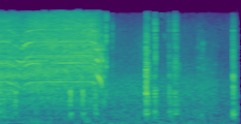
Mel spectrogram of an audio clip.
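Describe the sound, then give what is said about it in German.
A power tool whirs loudly for about a second as engineers loosen screws on a broken-down robotic rover. A few small, sharp clicks and taps follow. “Die Ingenieure lösen die Schrauben und suchen den Fehler.”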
